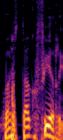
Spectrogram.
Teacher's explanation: itu adalah tarkik karena ro mati sebelumnya berharokat kasroh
